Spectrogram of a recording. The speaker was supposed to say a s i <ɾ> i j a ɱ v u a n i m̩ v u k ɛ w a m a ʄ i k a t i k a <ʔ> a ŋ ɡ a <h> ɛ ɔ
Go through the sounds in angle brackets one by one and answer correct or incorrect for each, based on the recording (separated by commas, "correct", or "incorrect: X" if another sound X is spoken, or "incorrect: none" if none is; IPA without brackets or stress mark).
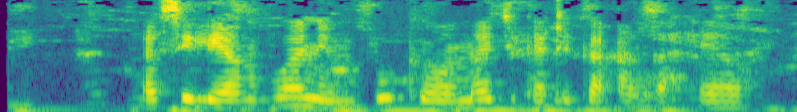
incorrect: l, correct, correct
